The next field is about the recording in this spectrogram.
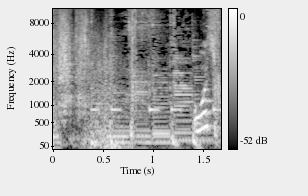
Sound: crash

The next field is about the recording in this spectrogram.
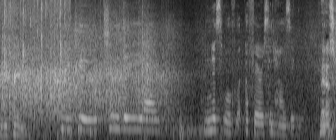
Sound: applause

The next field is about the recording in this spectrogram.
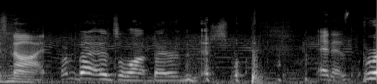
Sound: laughs

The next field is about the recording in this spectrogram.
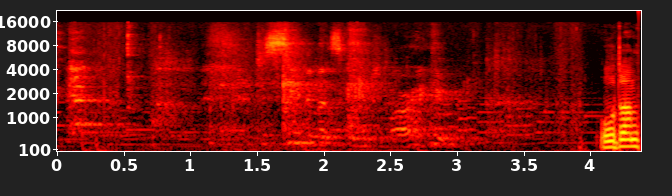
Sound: both laughing

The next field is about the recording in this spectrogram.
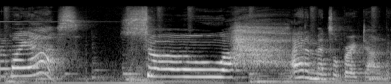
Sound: exhale

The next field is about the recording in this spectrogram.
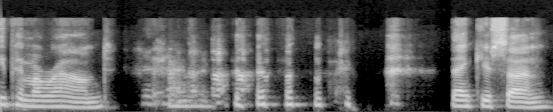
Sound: audience laughing

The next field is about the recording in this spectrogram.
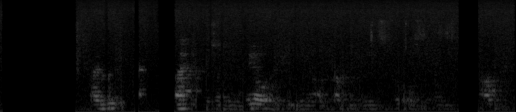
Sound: faintly speaking

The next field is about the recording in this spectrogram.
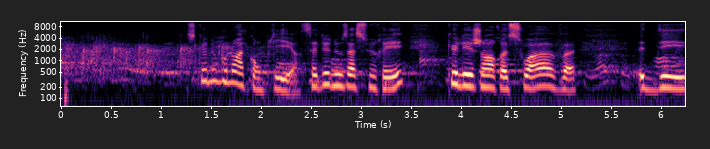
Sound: applause

